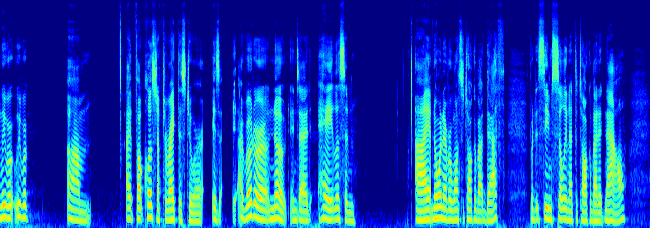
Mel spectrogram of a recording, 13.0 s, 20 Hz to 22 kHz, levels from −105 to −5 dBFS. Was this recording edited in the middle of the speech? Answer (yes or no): yes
